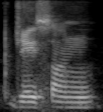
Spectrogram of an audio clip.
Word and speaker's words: JSON: things will be interoperable so Jason is pronounced JSON JSON schema is basically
